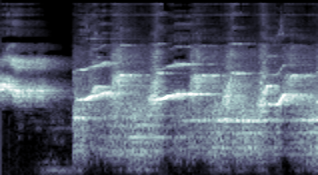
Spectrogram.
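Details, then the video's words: Lory described as talking: a loud, continuous run of tonal, voice-like sounds with rising glides and bright overtones, starting with a short held tone, a brief pause, then several gliding syllables over about two and a half seconds. "burung Nuri gacor √√ burung Nuri ngomong"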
